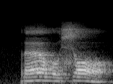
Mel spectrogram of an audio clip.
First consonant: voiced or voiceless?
voiced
